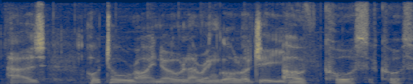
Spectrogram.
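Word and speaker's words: otorhinolaryngology: tuned in subcribers how do you go about pronouncing it in British English this is said as otorhinolaringology oh of course of course of course of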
